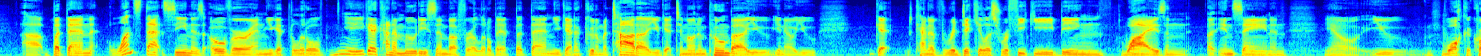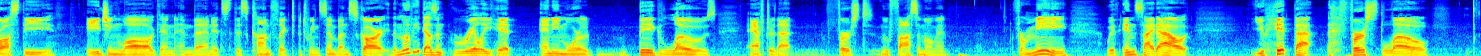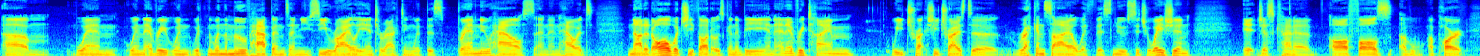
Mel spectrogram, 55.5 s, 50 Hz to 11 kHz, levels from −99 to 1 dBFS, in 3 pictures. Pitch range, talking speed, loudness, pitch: 90-110 Hz, 165 wpm, -26 LUFS, 95 Hz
